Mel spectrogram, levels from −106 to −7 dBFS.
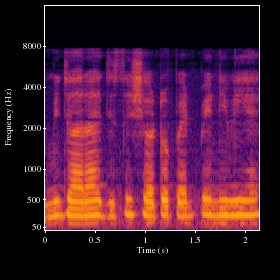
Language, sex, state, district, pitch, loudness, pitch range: Hindi, female, Bihar, Vaishali, 245 Hz, -27 LUFS, 235-250 Hz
